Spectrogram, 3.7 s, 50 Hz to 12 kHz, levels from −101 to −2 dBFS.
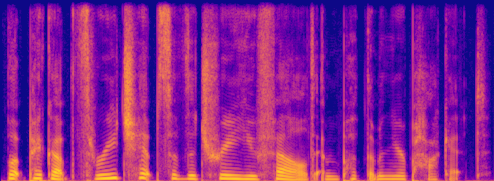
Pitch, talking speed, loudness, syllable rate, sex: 220 Hz, 260 wpm, -20 LUFS, 5.0 syllables/s, female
